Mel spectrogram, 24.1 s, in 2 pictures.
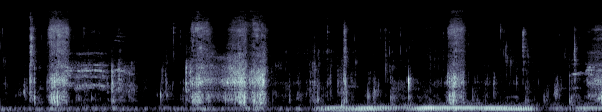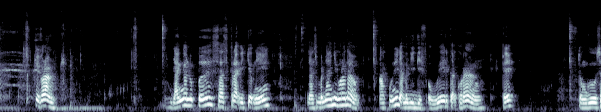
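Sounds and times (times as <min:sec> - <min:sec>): person chewing noodles: 0:00.0 - 0:15.5, 0:21.8 - 0:23.6
low steady hum: 0:05.6 - 0:12.0.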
